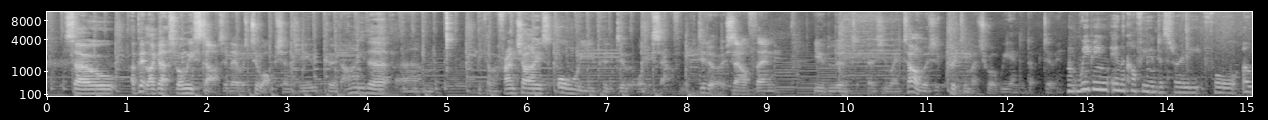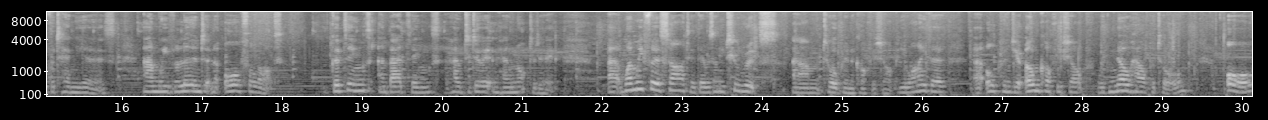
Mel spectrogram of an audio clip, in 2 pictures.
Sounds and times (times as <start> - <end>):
Speech: 0.2 - 4.8, 5.4 - 18.0, 22.1 - 30.1.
